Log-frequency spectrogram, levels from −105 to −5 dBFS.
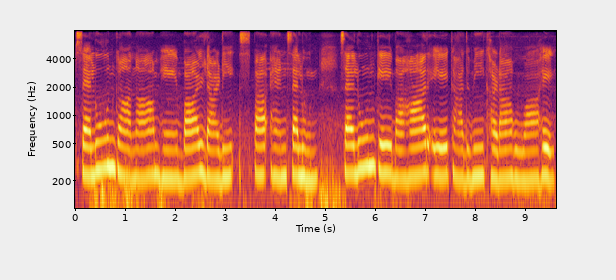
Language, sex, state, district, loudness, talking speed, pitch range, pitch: Hindi, female, Madhya Pradesh, Dhar, -15 LUFS, 105 wpm, 215-235 Hz, 225 Hz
